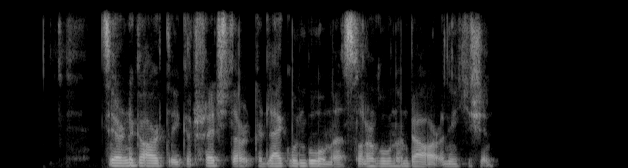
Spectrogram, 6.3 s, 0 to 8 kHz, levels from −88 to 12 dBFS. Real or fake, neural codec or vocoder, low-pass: fake; codec, 16 kHz, 16 kbps, FunCodec, trained on LibriTTS, 50 frames a second; 7.2 kHz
